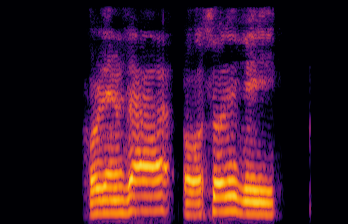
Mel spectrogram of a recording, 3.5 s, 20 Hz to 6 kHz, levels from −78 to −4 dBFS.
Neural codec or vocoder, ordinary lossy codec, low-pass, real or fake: codec, 16 kHz, 4 kbps, FreqCodec, smaller model; AAC, 24 kbps; 5.4 kHz; fake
